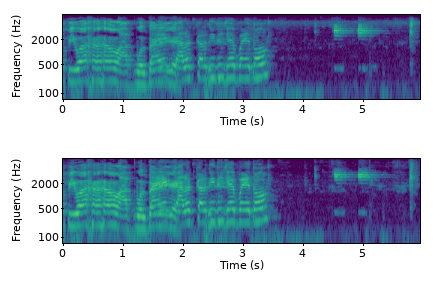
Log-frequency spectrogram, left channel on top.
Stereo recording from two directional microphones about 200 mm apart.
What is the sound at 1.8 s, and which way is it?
Speech, 25° left (ahead or behind).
